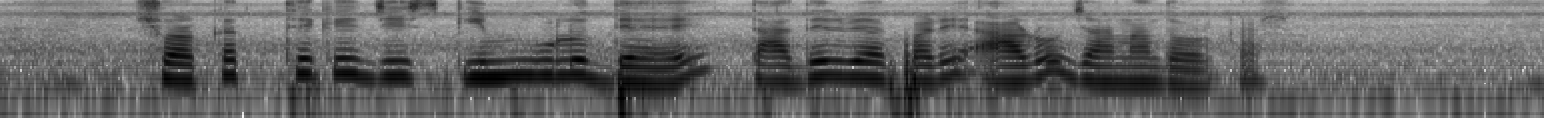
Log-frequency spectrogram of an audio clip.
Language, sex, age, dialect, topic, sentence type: Bengali, female, 25-30, Western, banking, statement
